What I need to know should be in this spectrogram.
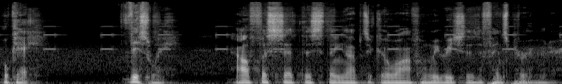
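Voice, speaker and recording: An actor playing a cool, wry young superhero in an audio drama, talking in a laconic, casual way. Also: male voice, rumbling low, little pitch movement, moderate pace. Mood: matter-of-fact. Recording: faint background noise.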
